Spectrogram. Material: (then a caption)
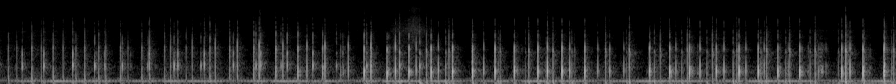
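Plastic. Fingertips tap rapidly and steadily on the bottom and sides of a hollow white plastic supplement tub held sideways near the mic. The taps are short, dry and hollow with a mid-pitched knock that dies almost at once, over a faint steady low hum.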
